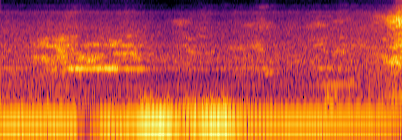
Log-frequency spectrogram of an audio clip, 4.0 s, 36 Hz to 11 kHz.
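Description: Tata Intra V20 pickup's 1199 cc engine running while the truck is driven, a steady low drone that dips briefly about a second in and then picks up again.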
